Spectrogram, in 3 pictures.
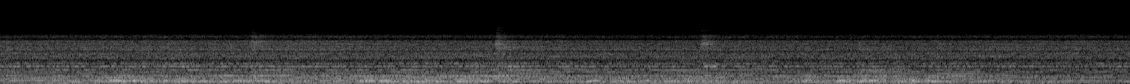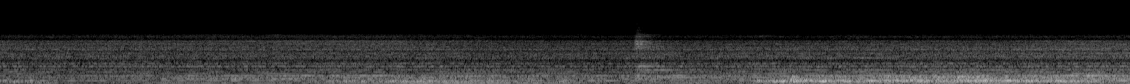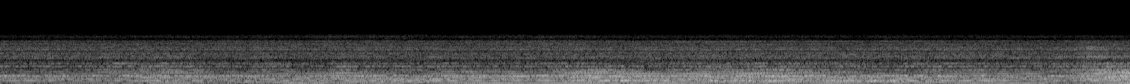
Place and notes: Vilnius, Lithuania, metallic stairs at the bridge
metallic staircase for pedestrians on the bridge. contact microphone recording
